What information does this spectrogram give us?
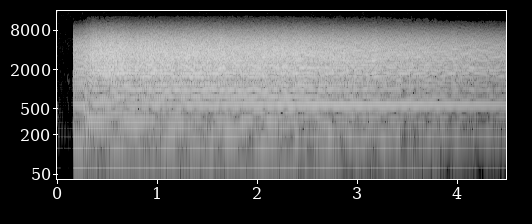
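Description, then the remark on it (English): A single electric guitar chord played through a distortion effect strikes hard and rings out with a thick, buzzing, saturated tone, sustaining loudly and fading only slightly over several seconds. “And one of my favorites, a very recognizable tone, distortion.”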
